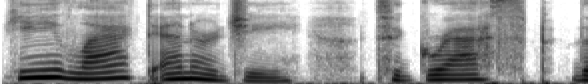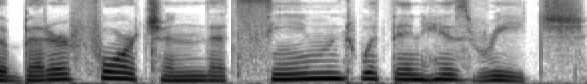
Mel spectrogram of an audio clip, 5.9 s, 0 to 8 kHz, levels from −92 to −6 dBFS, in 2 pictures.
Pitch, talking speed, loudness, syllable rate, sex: 180 Hz, 135 wpm, -15 LUFS, 4.0 syllables/s, female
